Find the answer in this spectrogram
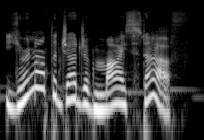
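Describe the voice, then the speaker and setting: A woman's voice: a little high, big pitch swings, measured pace, a little mellow, faint music behind, pitched above the performer's own voice. A woman voicing a frustrated young boyfriend, speaking raised and indignant.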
